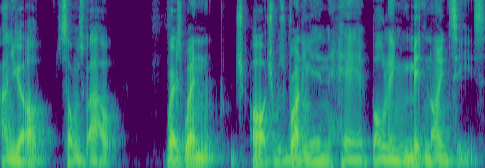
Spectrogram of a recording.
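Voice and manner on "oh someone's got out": plain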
